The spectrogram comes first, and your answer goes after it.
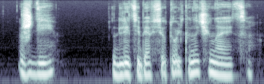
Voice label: woman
